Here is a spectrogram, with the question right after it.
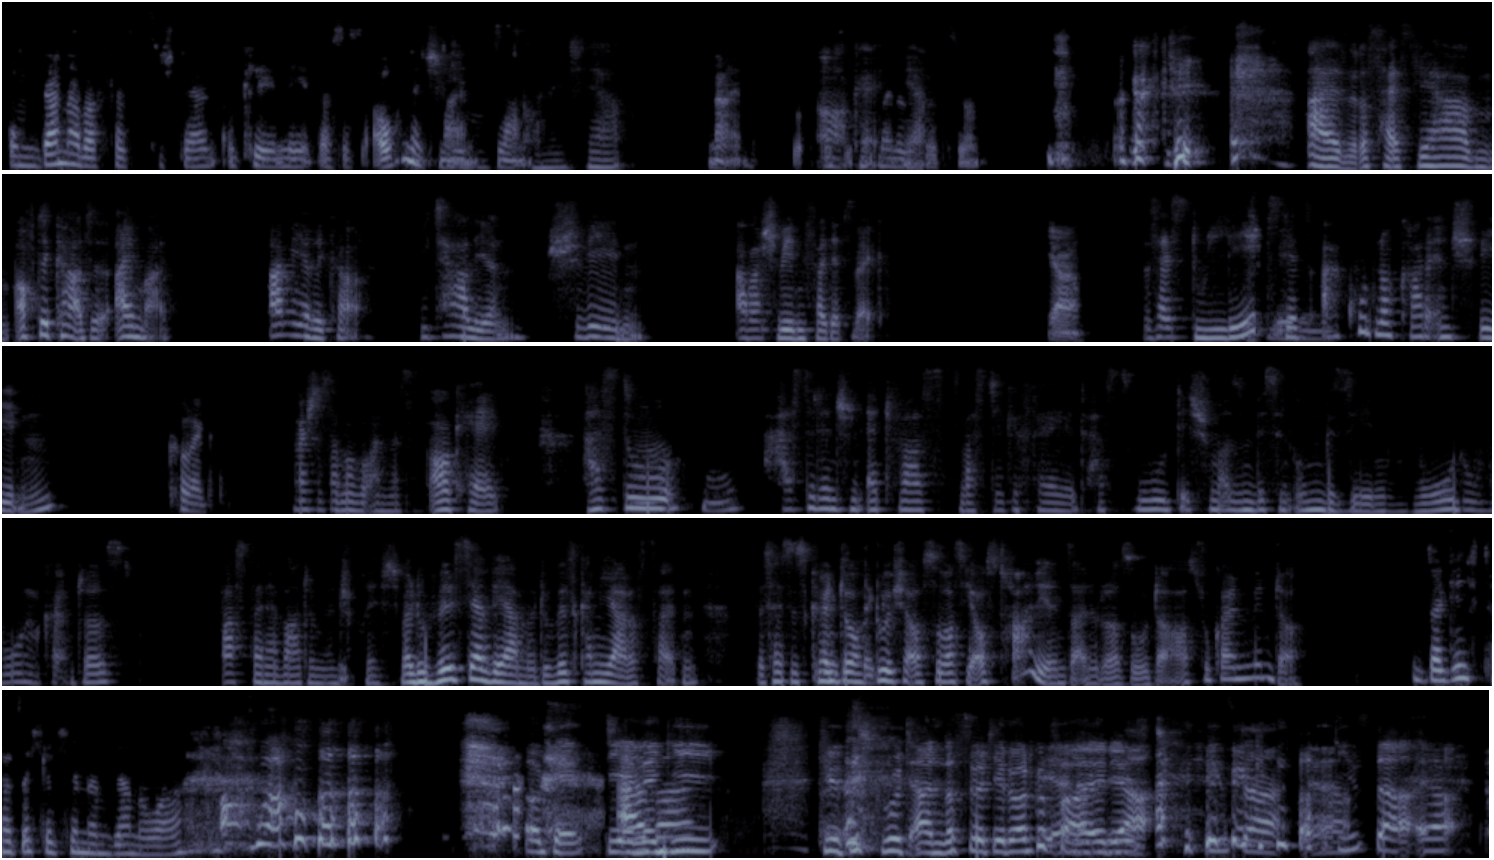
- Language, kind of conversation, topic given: German, advice, Wie kann ich meine Angst und Unentschlossenheit bei großen Lebensentscheidungen überwinden?
- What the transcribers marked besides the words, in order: chuckle; laughing while speaking: "Okay"; other noise; laughing while speaking: "Oh, wow, okay, die Energie … ist da, ja"; chuckle; laugh; chuckle; laughing while speaking: "die Energie, die ist da, ja"; laugh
